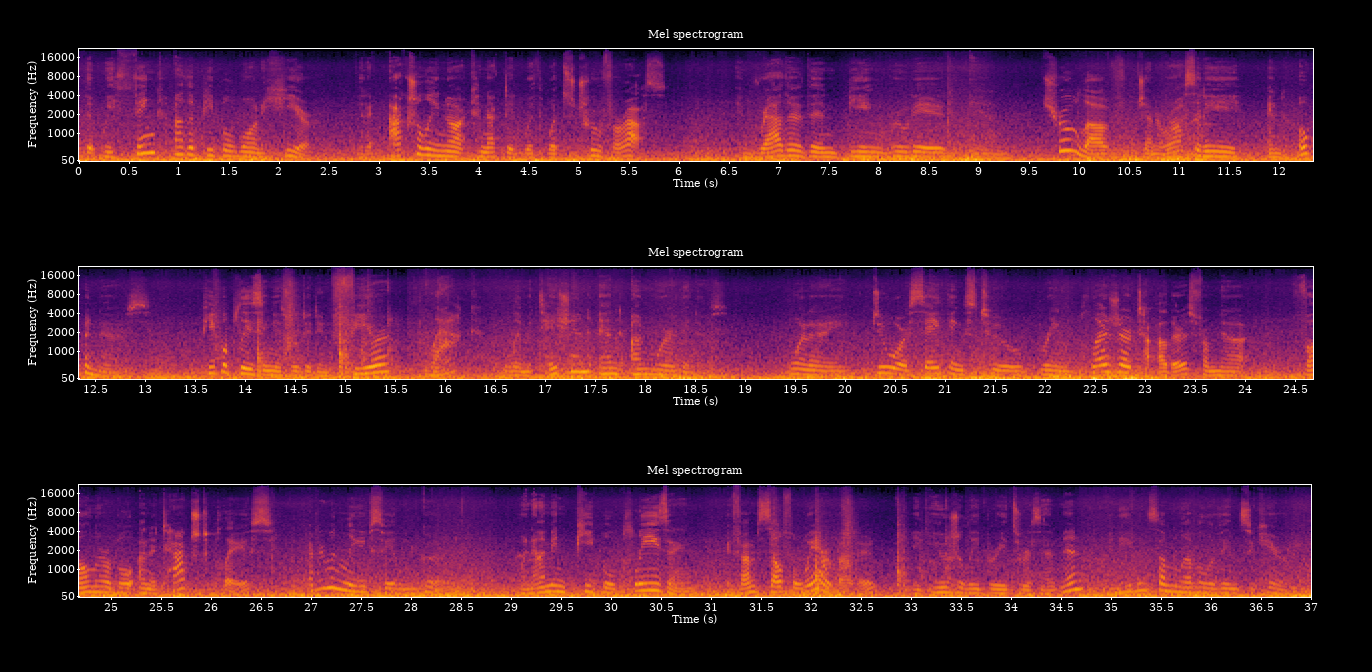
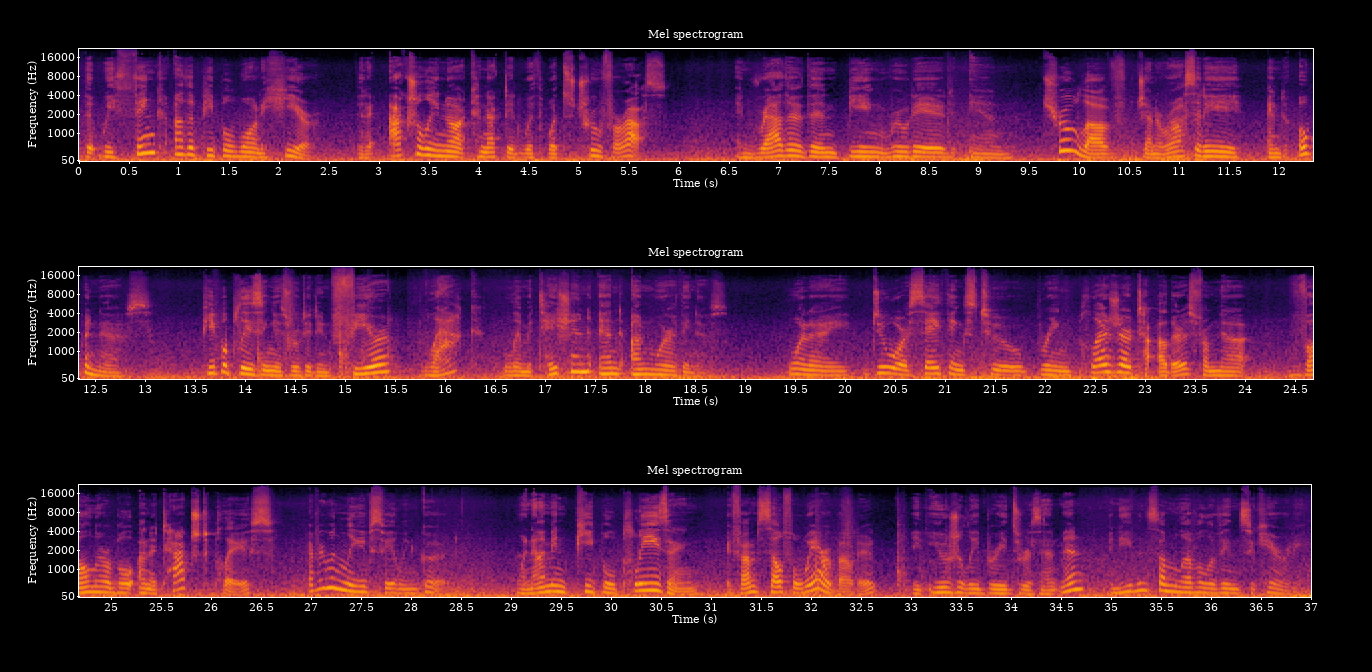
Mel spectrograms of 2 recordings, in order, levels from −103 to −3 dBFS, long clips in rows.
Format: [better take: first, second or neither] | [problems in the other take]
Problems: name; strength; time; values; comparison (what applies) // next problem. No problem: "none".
second | wind noise on the microphone; heavy; 8 dB below the speech; occasional gusts in the second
